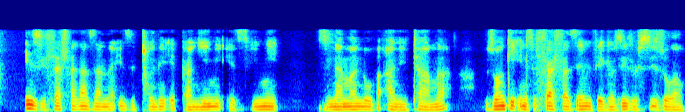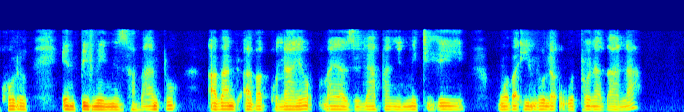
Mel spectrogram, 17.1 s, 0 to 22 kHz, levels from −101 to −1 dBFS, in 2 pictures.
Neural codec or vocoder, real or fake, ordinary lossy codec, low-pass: codec, 16 kHz, 1.1 kbps, Voila-Tokenizer; fake; AAC, 48 kbps; 7.2 kHz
